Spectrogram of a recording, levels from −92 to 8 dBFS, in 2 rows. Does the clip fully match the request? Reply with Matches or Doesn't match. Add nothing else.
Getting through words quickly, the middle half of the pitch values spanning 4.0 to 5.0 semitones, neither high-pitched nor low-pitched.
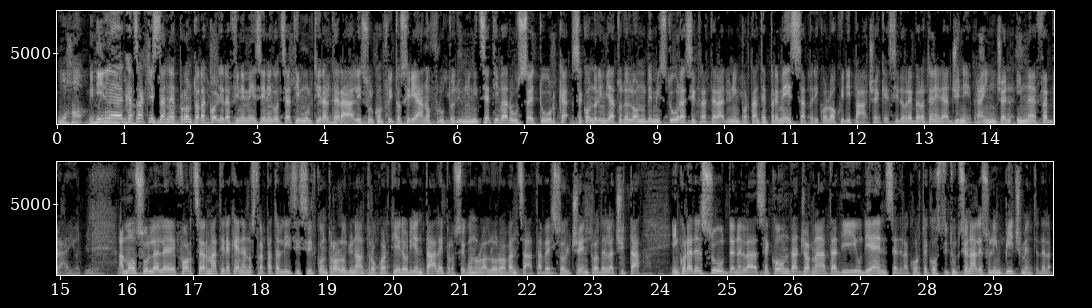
Doesn't match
